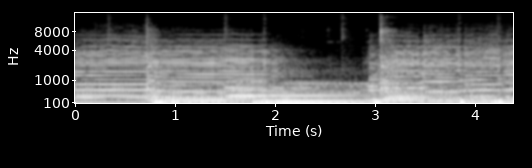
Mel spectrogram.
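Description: Alto saxophone playing a melody of long held notes, moving to a new note about every second, over an accompaniment with a steady bass line.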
